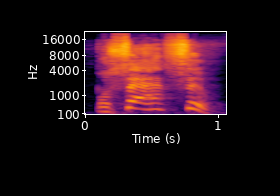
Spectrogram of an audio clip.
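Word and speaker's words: possessive: पोसेसिव, सेसिव, सेसिव, सेसिव, सेसिव। तो 2 बार जो है एस पे स्ट्रेस पड़ रहा है। एक तो पो के बाद पड़ रहा है पोसे, से, डबल बार ऐसा आएगा।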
